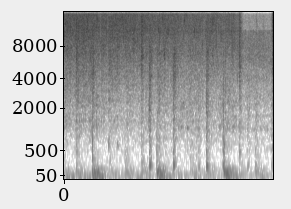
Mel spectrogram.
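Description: Chopped coriander and dried red chillies fry in a hot pan for mustard tamarind rice, giving a steady close sizzle with irregular crackling pops throughout, and no voices.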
